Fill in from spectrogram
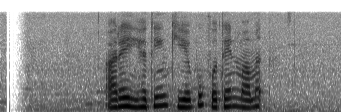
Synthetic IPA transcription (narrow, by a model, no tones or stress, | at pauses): ʔaɾeiɦət̪iŋkiəpupot̪enmamə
